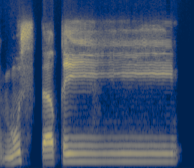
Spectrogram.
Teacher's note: কফের উচ্চারণটাকে একটু ধাক্কা দিয়ে করা নিজ মাখরাজ থেকে, যেন একটু উপরের দিকে উঠে না যায়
